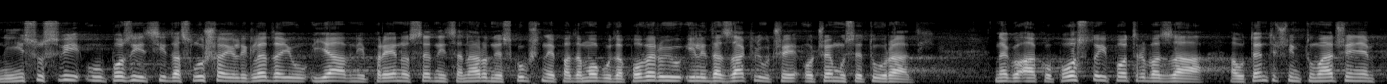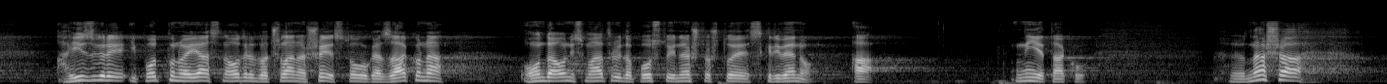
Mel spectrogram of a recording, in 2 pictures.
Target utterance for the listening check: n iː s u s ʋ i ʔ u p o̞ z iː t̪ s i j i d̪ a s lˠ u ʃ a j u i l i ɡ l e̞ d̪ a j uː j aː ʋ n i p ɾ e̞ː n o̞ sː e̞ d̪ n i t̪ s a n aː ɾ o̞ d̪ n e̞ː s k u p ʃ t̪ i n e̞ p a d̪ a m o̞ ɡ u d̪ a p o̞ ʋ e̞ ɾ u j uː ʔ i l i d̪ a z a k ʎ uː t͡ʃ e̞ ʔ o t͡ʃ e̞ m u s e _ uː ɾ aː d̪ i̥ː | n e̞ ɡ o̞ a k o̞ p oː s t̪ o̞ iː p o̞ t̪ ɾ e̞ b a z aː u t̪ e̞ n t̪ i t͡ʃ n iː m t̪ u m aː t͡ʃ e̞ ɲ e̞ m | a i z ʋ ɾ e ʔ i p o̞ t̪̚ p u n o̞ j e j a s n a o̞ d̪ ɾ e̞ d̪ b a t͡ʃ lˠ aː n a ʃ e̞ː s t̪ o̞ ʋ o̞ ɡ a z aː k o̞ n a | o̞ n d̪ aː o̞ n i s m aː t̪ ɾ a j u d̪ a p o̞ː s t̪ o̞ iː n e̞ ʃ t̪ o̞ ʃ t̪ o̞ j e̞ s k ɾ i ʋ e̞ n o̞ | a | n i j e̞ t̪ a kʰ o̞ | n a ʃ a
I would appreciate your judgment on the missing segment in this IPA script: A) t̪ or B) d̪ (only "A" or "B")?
A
